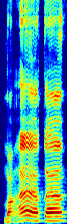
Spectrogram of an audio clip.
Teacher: আইনটিকে মোটা করে গলা চিপে পড়বেন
